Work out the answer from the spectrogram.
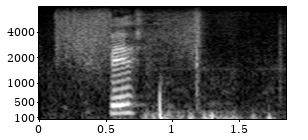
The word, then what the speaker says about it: fifth: oh shoot sorry okay so it's fifth so we go bounce on that F into the th fifth fifth good one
